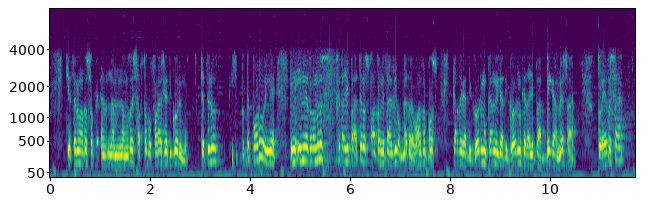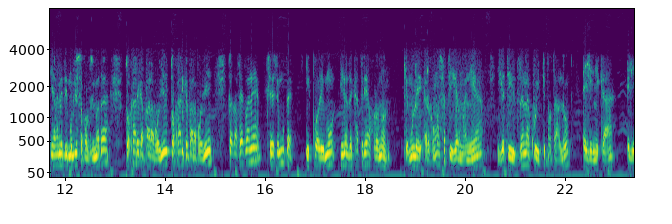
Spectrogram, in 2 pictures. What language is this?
Greek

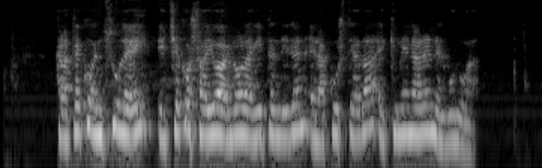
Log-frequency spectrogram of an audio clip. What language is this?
Basque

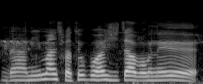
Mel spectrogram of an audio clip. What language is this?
Bodo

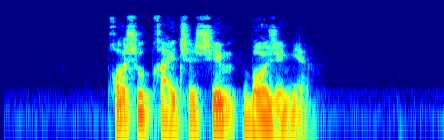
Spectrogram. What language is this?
Upper Sorbian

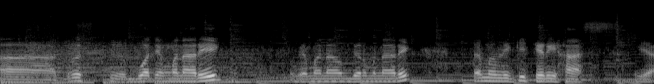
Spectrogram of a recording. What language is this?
Indonesian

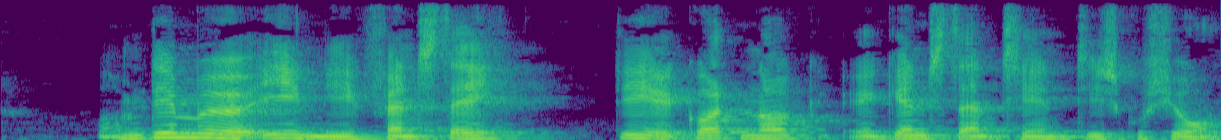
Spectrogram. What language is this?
Danish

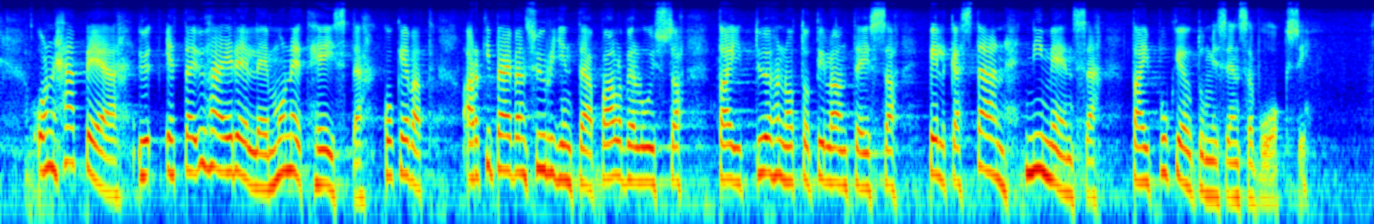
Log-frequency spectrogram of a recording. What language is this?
Finnish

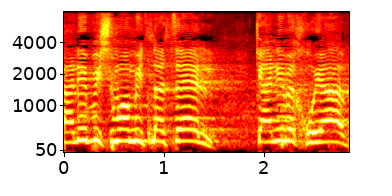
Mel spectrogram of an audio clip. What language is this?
Hebrew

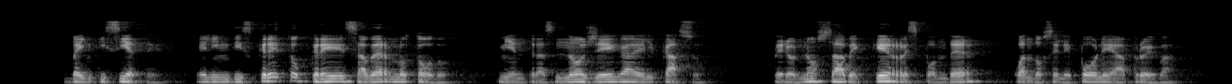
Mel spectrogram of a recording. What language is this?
Spanish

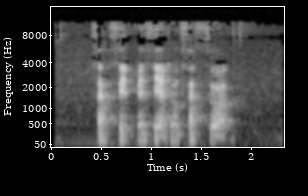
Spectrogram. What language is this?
Thai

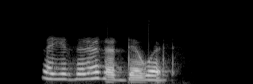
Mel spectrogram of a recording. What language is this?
Kabyle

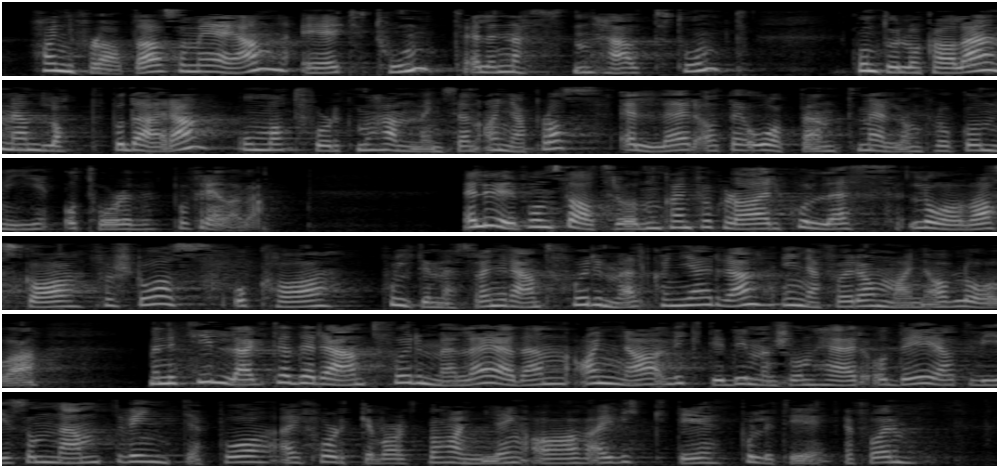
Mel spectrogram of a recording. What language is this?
Norwegian Nynorsk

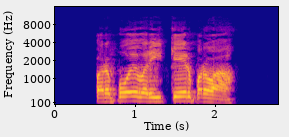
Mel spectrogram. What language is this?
Sindhi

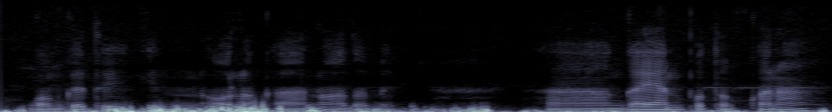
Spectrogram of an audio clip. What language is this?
Santali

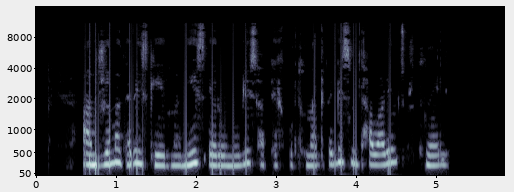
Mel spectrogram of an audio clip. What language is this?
Georgian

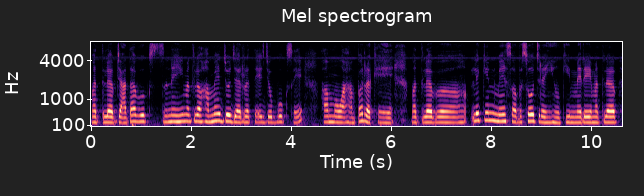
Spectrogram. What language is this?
Hindi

